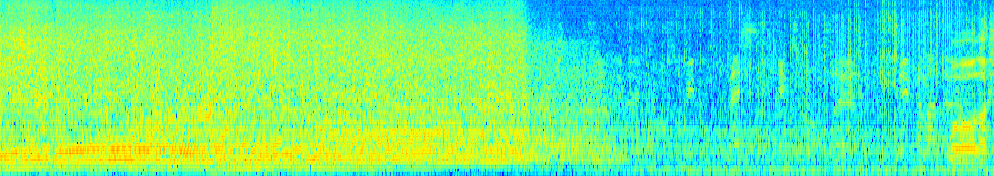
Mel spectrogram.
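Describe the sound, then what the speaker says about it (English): Two alcohol-burning funny cars at Santa Pod drag strip roar loudly after their burnouts, engines revving with sweeping pitch before cutting to a lower rumble, with a brief revving burst at the end. "as these two alcohol-burning funny cars come out, having completed their burnouts"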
